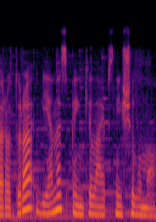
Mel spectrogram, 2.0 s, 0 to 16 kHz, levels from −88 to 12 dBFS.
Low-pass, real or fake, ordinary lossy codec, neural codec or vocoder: 7.2 kHz; real; Opus, 24 kbps; none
